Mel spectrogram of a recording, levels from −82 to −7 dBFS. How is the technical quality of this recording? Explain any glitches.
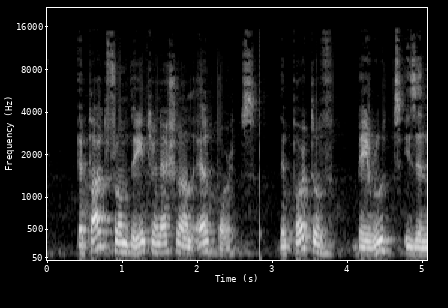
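One glitch stands out: a loud pop at 2.83–2.86 s, a single sharp burst about 10 dB above the speech, likely from a voltage spike. Unlike a dropout, the speech continues underneath it.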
